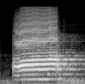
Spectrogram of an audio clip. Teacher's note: जिनको बोलने में ज्यादा मुंह खुलता हो विवृत स्वर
